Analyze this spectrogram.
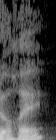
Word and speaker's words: aurait: Il aurait, elle aurait, final T not pronounced, so phonetically exactly the same form here.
